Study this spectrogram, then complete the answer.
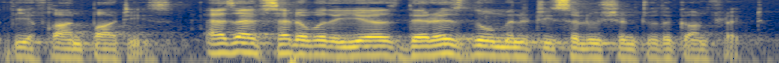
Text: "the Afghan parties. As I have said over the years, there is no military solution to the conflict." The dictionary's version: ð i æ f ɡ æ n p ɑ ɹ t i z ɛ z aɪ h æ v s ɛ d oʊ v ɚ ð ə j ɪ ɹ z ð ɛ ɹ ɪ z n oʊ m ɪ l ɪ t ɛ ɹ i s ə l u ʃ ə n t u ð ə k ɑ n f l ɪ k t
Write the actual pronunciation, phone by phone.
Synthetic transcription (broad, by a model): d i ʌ f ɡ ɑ n p ɑ ɹ t i z ɛ z aɪ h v s ɛ d oʊ v ɚ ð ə j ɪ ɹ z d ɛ ɹ ɪ z n oʊ m ɪ l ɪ t ɹ i s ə l u ʃ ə n t u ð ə k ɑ n f l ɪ k t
